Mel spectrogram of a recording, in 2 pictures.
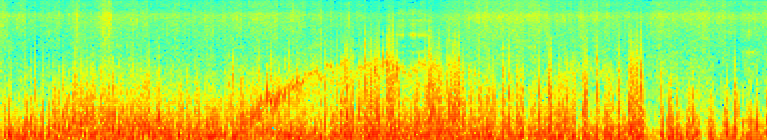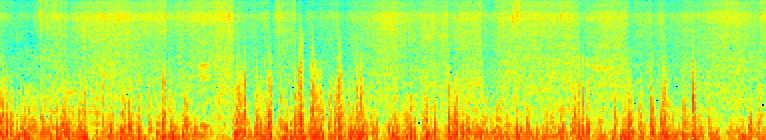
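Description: Strong wind roars steadily across the microphone, loud and buffeting throughout, with gusty rumbling and no voices.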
